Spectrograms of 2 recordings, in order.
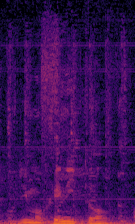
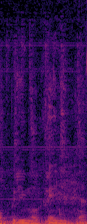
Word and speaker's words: primogénita: Se dice como pronunciaste primero. – Ah, bueno. – ¿Y es primogénita sí. o primagénita? – Primogénito o primogénita.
